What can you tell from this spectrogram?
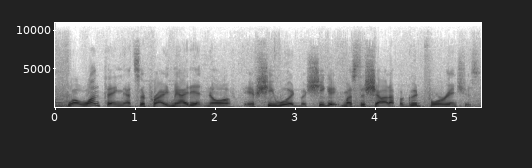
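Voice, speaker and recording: A man's fairly high voice at a fairly quick pace, with ordinary pitch variation, hardly any pauses and noticeable background noise. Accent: American. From United States. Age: 70s. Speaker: father and grandfather. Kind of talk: interview answer.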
